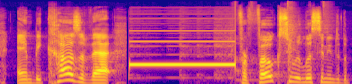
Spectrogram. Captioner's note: beep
